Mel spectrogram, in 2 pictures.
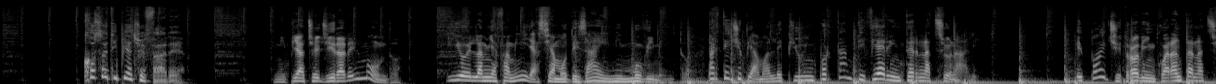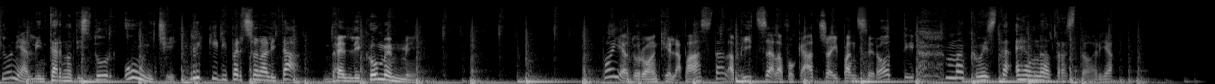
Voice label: italiano voiceover; ego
